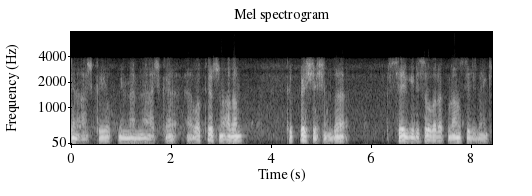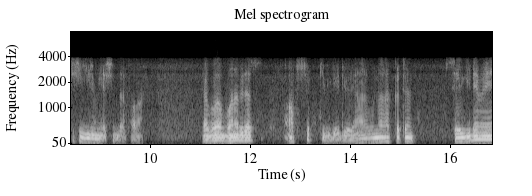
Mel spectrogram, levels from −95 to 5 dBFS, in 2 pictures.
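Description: Throughout, the speech carries the buzzy, gravelly roughness of the GSM full-rate codec. The voice is rebuilt from a vocal-tract model driven by sparse regular pulses, and only a narrow band of roughly 150 Hz to 3.5 kHz survives, which fits 13 kbps GSM. Unlike plain band-limiting, the damage is a grainy texture on the voice itself.

From 5.11 to 5.16 s, and again from 7.82 to 7.88 s, a faint scrap of the voice reappears 239 ms late, about 35 dB below the speech. This is most likely an echo leak from a loudspeaker whose canceller let a remnant through. The fixed delay marks it as a returned copy rather than reverberation.

From 11.64 to 11.68 s, lost GSM frames leave a brief metallic ring. The last good frame is held and repeated instead of the sound cutting to silence, so it registers as a smeared buzz rather than a clean dropout.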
